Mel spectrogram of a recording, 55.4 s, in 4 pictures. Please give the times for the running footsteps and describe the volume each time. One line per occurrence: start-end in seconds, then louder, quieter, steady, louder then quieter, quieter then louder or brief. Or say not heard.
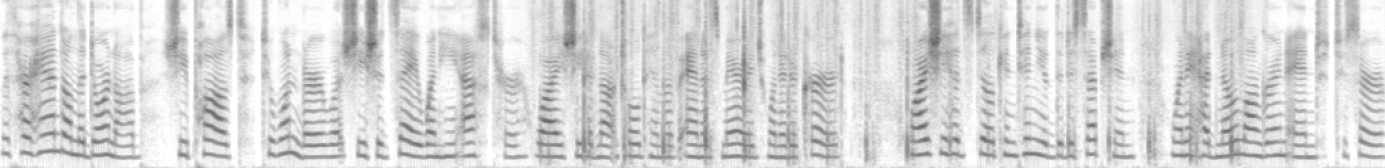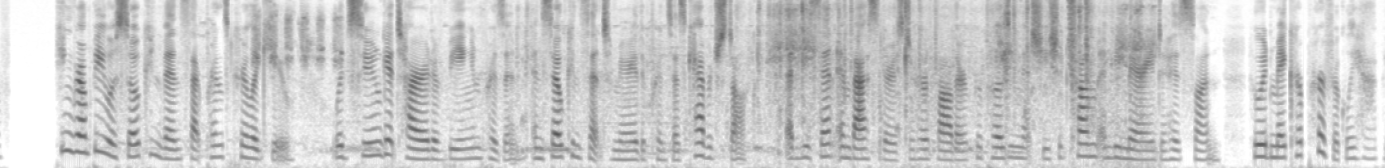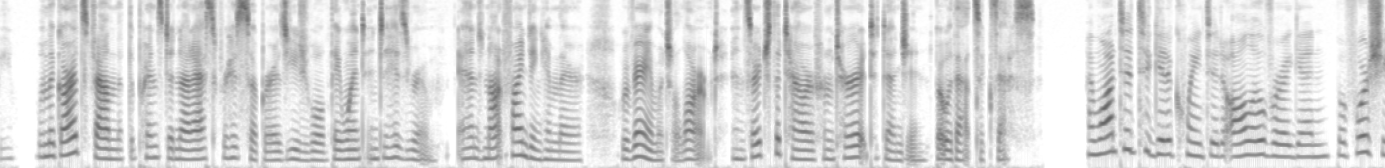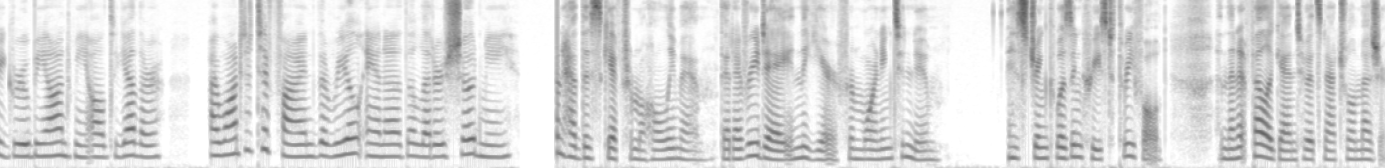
5.3-12.4 quieter.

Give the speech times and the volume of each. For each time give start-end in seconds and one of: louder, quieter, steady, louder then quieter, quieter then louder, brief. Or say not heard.
0.0-55.3 steady.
